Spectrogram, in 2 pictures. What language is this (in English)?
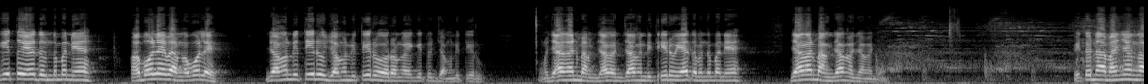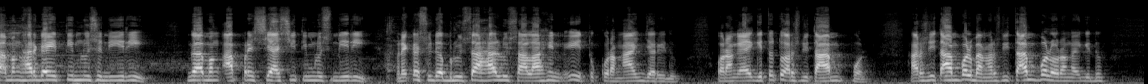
Indonesian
